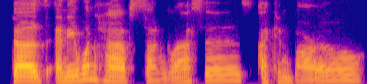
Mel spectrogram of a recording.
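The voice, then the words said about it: Imitates another person's voice. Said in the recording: “my Kelly impersonation, and I think it's really coming along... It's getting there... It's giving Kelly.”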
